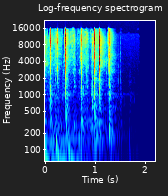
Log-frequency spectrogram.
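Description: A quick run of typewriter-key clicks, a sound effect over the fading bass of the intro music, dying away about a second and a half in.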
